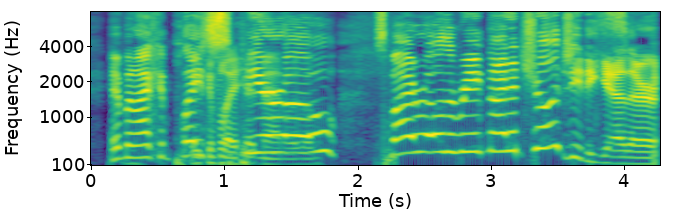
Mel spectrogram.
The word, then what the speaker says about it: Spyro: Him and I can play Spyro the Reignited Trilogy together. Spyro. I'm sorry. That's the way it looks, the way it's spelled. It's spelled Spyro, like, clearly. It's the word spy and row.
